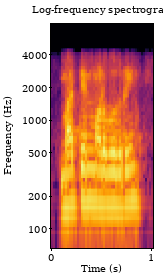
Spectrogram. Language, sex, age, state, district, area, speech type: Kannada, male, 45-60, Karnataka, Belgaum, rural, conversation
